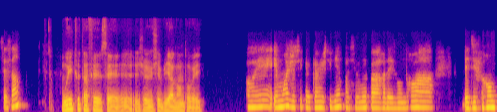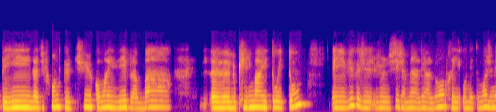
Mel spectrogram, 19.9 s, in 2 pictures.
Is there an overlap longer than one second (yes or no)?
no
